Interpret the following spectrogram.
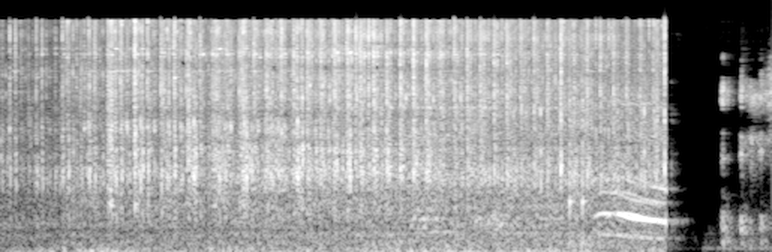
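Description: Running legged robot with direct-drive motors, its mechanism and feet making a rapid, even clatter of ticks, with a brief whine near the end before the sound cuts off suddenly.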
